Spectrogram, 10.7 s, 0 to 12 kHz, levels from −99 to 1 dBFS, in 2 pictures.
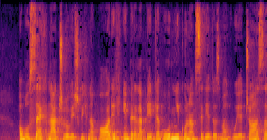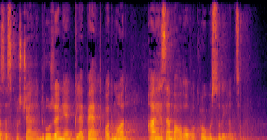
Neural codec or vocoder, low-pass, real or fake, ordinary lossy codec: codec, 24 kHz, 0.9 kbps, WavTokenizer, medium speech release version 2; none; fake; none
